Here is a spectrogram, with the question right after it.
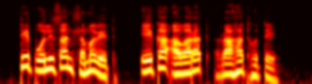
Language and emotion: Marathi, neutral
